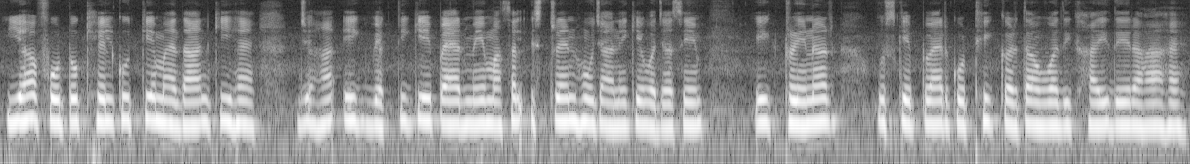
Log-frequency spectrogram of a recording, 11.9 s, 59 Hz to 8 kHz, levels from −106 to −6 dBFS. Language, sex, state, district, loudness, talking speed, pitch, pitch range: Hindi, female, Bihar, Gopalganj, -16 LUFS, 160 wpm, 195 Hz, 185-210 Hz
